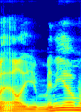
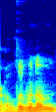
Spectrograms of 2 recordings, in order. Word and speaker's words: aluminium: regular stuff this requires some aluminium or aluminum depending upon how you want to pronounce it and some glass a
